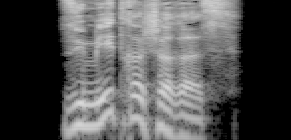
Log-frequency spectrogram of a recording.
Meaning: strong/mixed nominative/accusative neuter singular comparative degree of symmetrisch
- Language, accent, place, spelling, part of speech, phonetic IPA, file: German, Germany, Berlin, symmetrischeres, adjective, [zʏˈmeːtʁɪʃəʁəs], De-symmetrischeres.ogg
